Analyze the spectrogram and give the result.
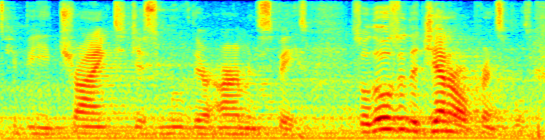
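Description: Music plays behind a man as he talks. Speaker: physical therapy instructor. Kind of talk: tutorial. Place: gym. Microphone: camera far.

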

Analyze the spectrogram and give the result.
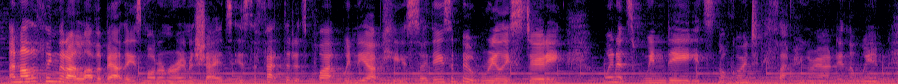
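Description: A woman talks at a very fast pace with clear music in the background. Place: home room.

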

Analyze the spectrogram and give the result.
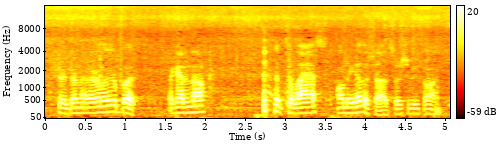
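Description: Very fast speech plays over light background noise. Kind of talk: casual cooking vlog chat. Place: kitchen. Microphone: phone near.

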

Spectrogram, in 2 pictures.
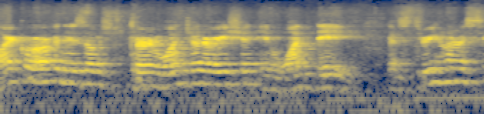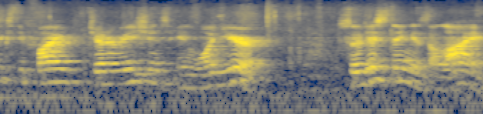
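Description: A man talks at a very slow pace in a high voice. The room echo is audible, and there is light background noise. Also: ordinary pitch variation. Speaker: presenter. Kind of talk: lecture. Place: hall.

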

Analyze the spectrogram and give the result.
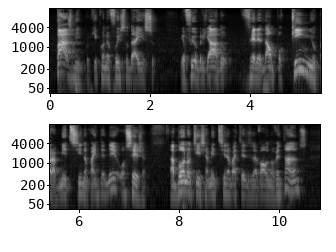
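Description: Bright and sharp in tone, a man's voice moves at a moderate pace with ordinary pitch variation and big swings in loudness. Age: 60s. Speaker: real estate consultant; guest. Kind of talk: interview. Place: studio. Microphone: studio mic.

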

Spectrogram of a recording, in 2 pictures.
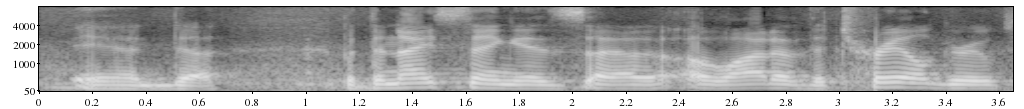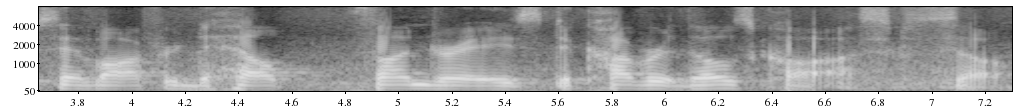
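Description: Over noticeable background noise, a man with a medium-pitched voice talks at a moderate pace with fairly even intonation. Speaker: land conservancy representative. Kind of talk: public meeting comment. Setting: county board meeting at podium microphone.

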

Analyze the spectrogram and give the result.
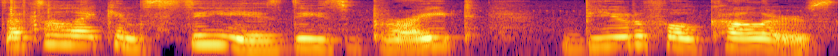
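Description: A woman talks very slowly, her pitch varying in an ordinary way, with light background noise behind her. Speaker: tarot reader. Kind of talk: tarot reading commentary. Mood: upbeat, encouraging. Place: home room.

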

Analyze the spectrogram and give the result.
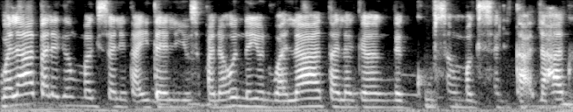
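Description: Noticeable background noise runs behind a woman who talks at a fairly quick pace. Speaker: Bible teacher and street evangelist. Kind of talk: Bible reading with commentary. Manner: casual, with frequent fillers and self-corrections.

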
